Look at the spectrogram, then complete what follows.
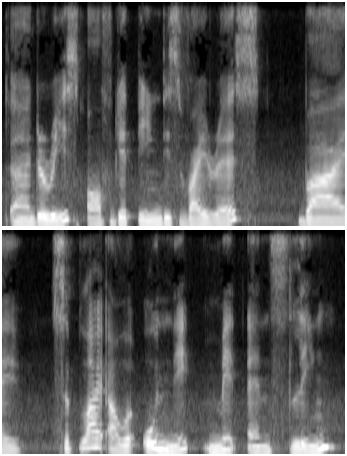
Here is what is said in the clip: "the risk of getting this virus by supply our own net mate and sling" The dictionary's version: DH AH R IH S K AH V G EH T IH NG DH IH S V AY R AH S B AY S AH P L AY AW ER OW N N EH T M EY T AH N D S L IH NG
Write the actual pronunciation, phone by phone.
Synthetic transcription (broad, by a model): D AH R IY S AH F G EH T IH NG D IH S V AY R AH S B AY S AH P L AY AW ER OW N N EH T M EY T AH N S L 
